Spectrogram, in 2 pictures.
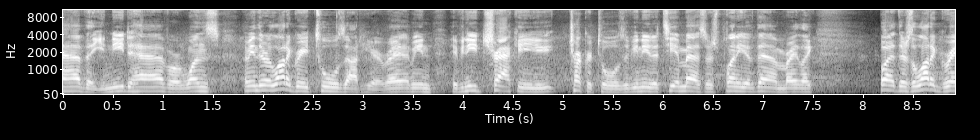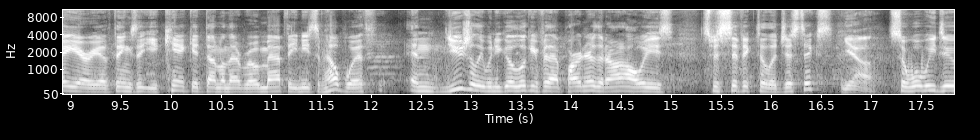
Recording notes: coming to you live from FreightWaves’ Future of Supply Chain in Cleveland, OH.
